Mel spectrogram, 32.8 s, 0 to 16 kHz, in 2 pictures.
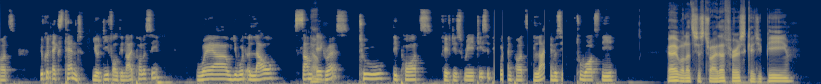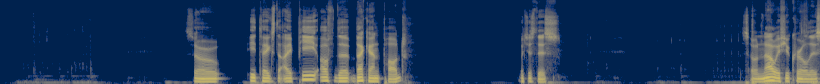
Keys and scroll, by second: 7.1 typing, 9.7-12.0 typing, 14.2-15.0 typing, 16.5-18.5 typing, 28.3 ctrl+r, 29.4 Page_Up, 29.6 Page_Up, 29.9 Return, 30.4-31.2 typing, 31.1 Up, 31.5 super+v, 32.5 Return.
